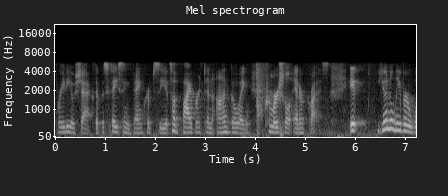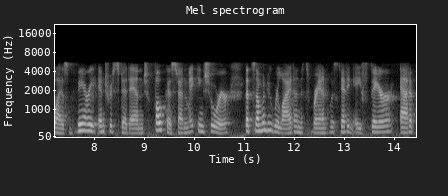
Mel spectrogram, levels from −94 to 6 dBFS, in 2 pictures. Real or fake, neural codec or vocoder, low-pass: fake; codec, 16 kHz, 0.8 kbps, ZipCodec; 5.4 kHz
